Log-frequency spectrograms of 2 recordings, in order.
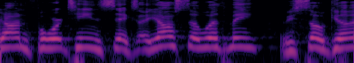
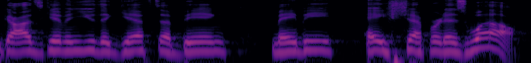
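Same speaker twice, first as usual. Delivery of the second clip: ordinary talk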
